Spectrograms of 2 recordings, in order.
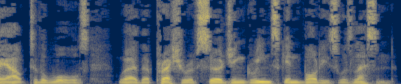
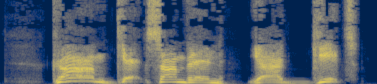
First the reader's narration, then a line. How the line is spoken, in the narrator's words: Grimtooth spat back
